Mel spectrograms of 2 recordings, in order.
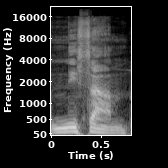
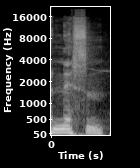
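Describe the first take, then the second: First: It is said with an American pronunciation. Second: It is said with a British pronunciation. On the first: This is how Americans say it. "you would drive a Nissan" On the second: This is how the speaker's own country says it. "whereas we'd drive a Nissan"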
